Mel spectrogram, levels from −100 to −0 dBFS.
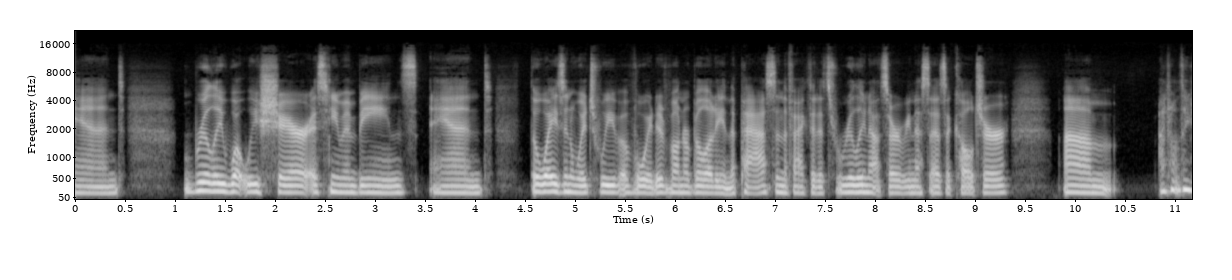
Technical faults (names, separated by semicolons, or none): none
